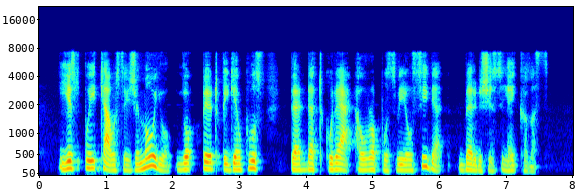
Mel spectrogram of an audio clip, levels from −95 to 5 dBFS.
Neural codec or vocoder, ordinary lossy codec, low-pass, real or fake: codec, 16 kHz, 0.5 kbps, FunCodec, trained on LibriTTS, 25 frames a second; Opus, 64 kbps; 7.2 kHz; fake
